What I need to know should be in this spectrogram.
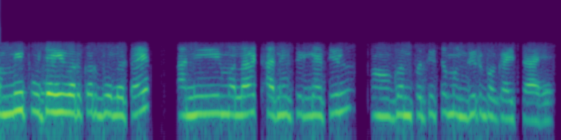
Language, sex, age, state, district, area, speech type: Marathi, female, 18-30, Maharashtra, Thane, rural, conversation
